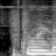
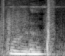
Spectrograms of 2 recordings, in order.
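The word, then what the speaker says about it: could: L silent होता है इसमें भी एल साइलेंट होता है, ये शुड है। वुड, शुड, कैन, कुल्ड नहीं कुड, may, might, must, need, ought to, यूज टू, etc और भी है, ठीक है।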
